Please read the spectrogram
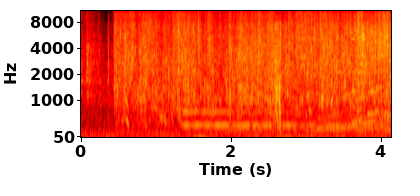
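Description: Shallow river water running and splashing over stones, with background music fading in about a second and a half in and building toward the end.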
